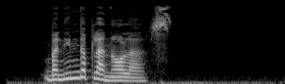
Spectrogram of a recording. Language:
Catalan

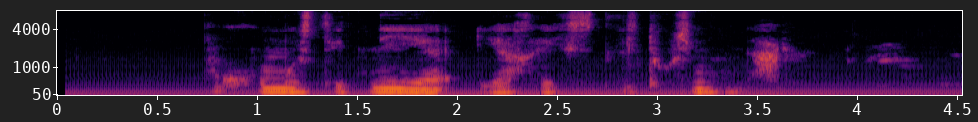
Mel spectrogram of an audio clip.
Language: Mongolian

